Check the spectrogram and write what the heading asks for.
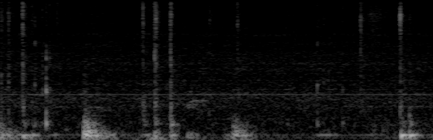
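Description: A few faint keystrokes on a computer keyboard, irregularly spaced, the strongest about a second in.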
